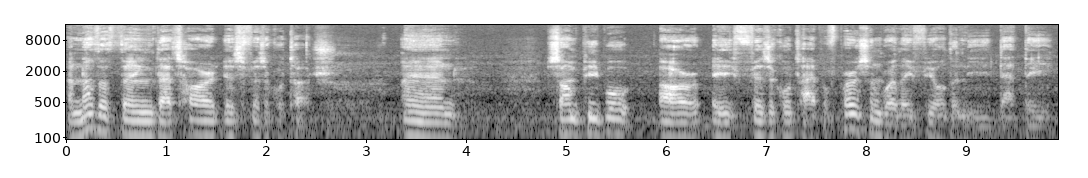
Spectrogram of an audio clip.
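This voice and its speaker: At a fairly slow pace and fairly low pitch, a man speaks with fairly even intonation and big swings in loudness. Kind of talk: ASMR therapy role play, advice talk. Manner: soft-spoken.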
